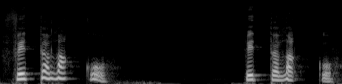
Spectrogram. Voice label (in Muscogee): "fettv rakko", Muscogee; Mvskoke Words with Repeated Consonants; A Dictionary of Creek/Muskogee; SIL International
